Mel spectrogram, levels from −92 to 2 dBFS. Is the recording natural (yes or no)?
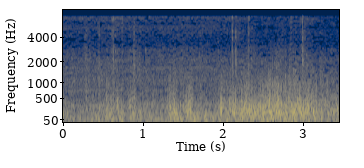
no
